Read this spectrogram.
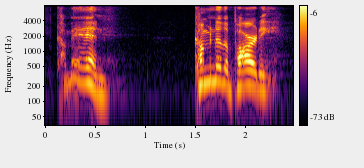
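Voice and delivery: begging. Retold or imitated. Father begging his older son to come inside, soft and gentle. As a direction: coax him in tenderly. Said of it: "He begs him".

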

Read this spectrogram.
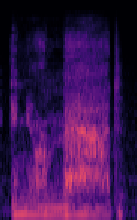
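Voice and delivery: soft, hushed whisper. Acted. God quietly naming Jonah's anger, whispered. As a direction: let the line fall to a whisper.

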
